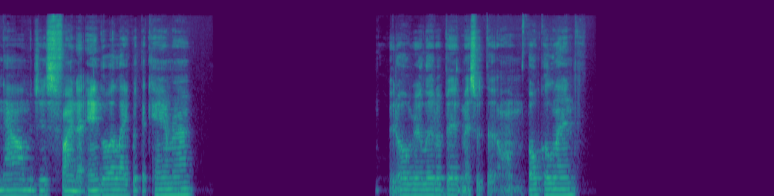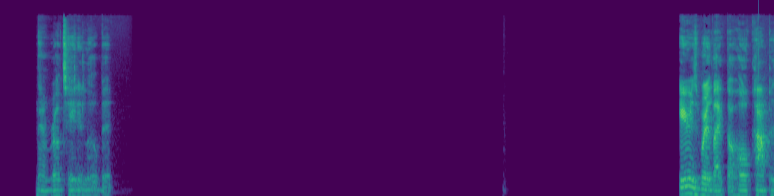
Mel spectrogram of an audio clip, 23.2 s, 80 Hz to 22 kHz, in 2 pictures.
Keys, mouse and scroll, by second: 0.1-1.2 middle drag, 1.2-1.6 scroll up 2, 1.6-2.9 middle drag, 3.1 KP_0, 4.5 click, 5.6 click, 6.3-9.5 drag, 9.5 click, 10.9 middle click, 10.9 click, 11.1 middle click, 11.3-12.0 scroll down 3, 12.0 KP_0, 13.2 g, 16.0 r, 19.2 r, 22.1 r.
